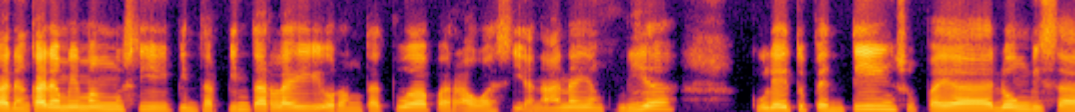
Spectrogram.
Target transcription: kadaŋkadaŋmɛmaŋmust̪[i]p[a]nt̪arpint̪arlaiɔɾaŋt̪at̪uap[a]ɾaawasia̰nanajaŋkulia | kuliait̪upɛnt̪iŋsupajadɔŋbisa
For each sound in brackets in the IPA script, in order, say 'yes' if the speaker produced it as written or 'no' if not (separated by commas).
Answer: yes, no, yes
